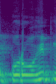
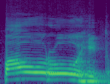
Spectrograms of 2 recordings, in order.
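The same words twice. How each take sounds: First: पुरोहित said with a short plain पु, shown as the wrong form; पुरोहित with a plain u vowel, not au; wrong form purohit. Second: पौरोहित with a clear au in the first syllable; पौरोहित opening on a full au vowel; correct form paurohit. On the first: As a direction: say पुरोहित as the mistake to avoid. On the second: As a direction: stress the पौ of पौरोहित so it contrasts with पु. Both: Shown as a demonstration. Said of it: "पुरोहित नहीं होता".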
